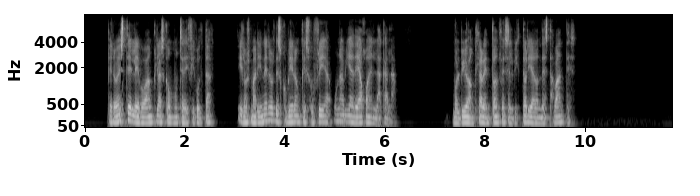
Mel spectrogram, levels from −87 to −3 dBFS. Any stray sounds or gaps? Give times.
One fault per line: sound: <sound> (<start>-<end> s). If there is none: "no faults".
no faults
